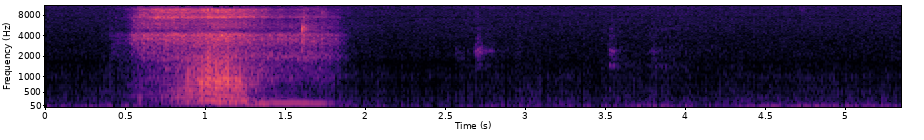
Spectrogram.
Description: Relaxed and eyes wide open while laying on a lap, my little pug makes some cute breathing sounds, with one loud one near the end.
